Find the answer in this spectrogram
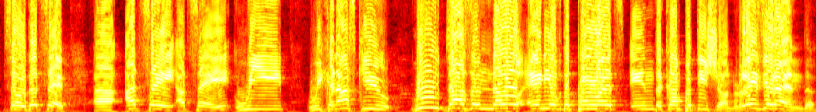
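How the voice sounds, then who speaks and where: A man's voice: extremely high pitch, unhurried, hardly any pauses, pushed and bright, poor audio. A man hosting a live stage event, chatty and playful, rambling through his explanations. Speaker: event host.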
